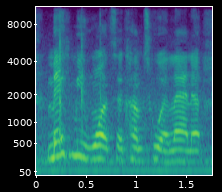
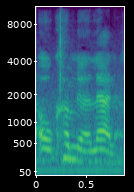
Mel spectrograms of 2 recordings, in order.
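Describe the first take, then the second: First: Said in the usual way. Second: A careless "come to Atlanta", mocking his tone; mock lazy invite. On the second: Mocking the guy's low-effort invite, offhand and flat. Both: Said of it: "Don't be like".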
